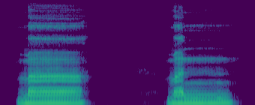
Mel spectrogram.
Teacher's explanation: the single syllable in the word มัน is a live syllable because it has a sonorant final consonant น หนู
